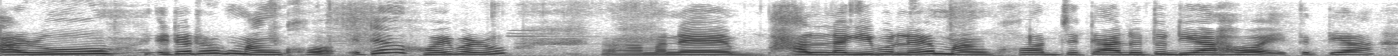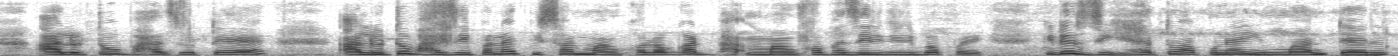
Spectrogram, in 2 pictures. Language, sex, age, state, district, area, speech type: Assamese, female, 18-30, Assam, Morigaon, rural, spontaneous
